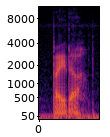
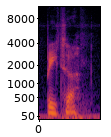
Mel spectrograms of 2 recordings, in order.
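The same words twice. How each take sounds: First: The word is said in an American way. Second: The word is said in a non-American way.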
